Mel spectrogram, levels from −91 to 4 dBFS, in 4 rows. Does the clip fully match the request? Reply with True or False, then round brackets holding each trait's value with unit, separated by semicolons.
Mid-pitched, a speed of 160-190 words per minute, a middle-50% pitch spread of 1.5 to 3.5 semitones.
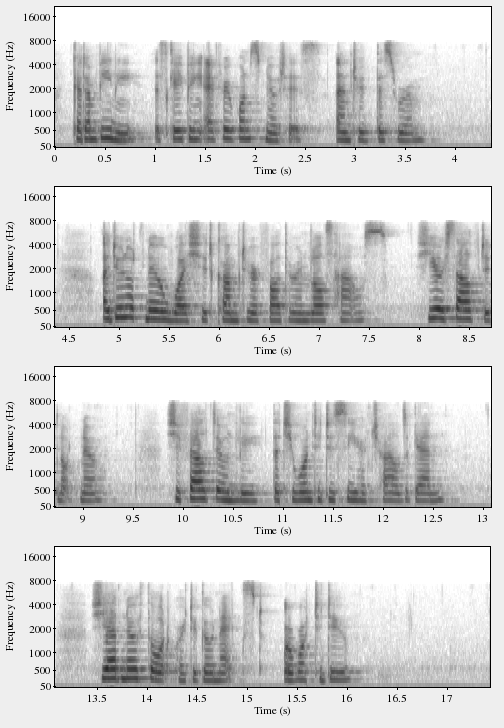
False (230 Hz; 170 wpm; 2.8 semitones)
